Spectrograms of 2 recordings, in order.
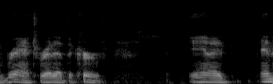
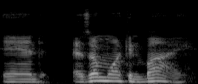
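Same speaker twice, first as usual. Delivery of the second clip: usual speaking voice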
